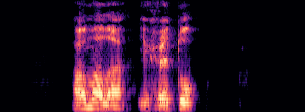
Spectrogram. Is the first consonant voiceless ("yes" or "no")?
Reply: no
